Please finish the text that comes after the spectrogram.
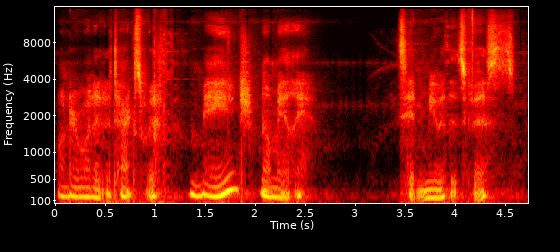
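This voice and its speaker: A woman giving casual, hushed ASMR commentary over a video game in a breathy whisper. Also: lowish voice, expressive, normal speed, a little hiss or hum. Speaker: host of a gaming ASMR series.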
